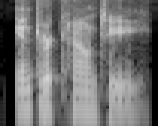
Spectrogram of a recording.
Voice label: "Intercounty", American

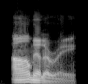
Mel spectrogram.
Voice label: "armillary", British

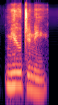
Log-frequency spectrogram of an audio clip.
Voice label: "mutiny", Indian

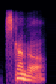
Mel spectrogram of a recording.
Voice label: "scanner", Indian

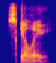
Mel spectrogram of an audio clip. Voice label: "skilly", American

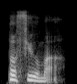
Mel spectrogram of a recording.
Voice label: "perfumer", Indian; Dictionary

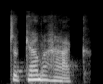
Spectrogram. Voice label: "tacamahac", Indian

